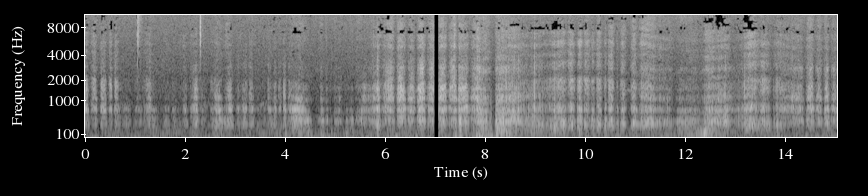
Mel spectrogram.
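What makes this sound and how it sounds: A hardcover copy of *The Secret Garden*, with a printed paper-covered board cover, is held upright while nails and fingertips scratch across the front cover illustration. The result is a steady, uneven scratching and rubbing texture centered in the low mids, with little bass or bright top. There is a brief silence just before the middle, then the scratching grows a little louder and denser.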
